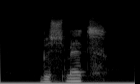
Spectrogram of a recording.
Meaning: 1. inflection of besmetten: first/second/third-person singular present indicative 2. inflection of besmetten: imperative 3. past participle of besmetten
- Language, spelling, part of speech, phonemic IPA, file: Dutch, besmet, verb / adjective, /bəˈsmɛt/, Nl-besmet.ogg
